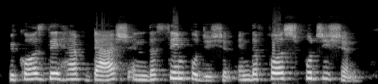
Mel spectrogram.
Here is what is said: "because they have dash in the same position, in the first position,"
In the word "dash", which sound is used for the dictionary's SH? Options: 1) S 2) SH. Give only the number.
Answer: 2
